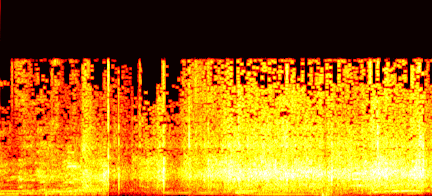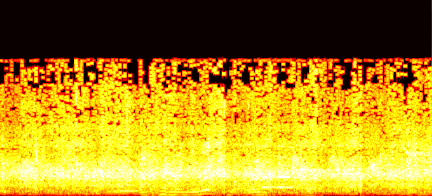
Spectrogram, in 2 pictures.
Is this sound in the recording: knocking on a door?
no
